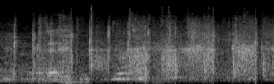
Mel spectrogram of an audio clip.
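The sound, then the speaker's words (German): Steady audience applause fills the room, many hands clapping in a dense, continuous patter, with faint voices mixed in beneath it. “Applaus wird toleriert.”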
